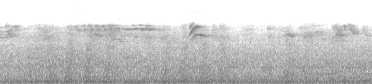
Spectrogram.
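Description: Faint, scattered high-pitched bird chirps over a steady low background hum, with one clearer rising-and-falling chirp about four seconds in.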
